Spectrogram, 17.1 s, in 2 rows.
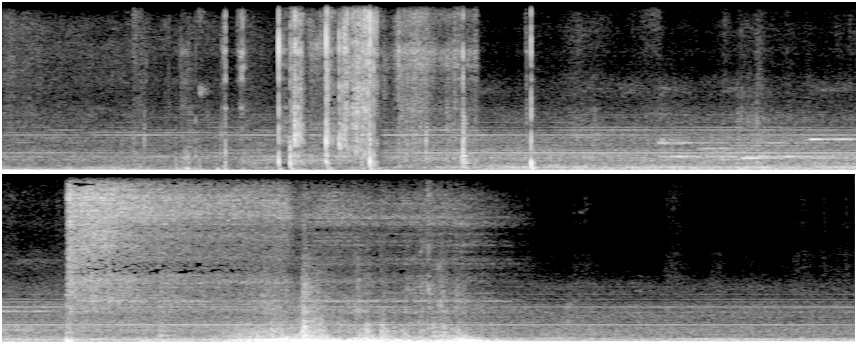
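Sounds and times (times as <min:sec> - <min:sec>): train heavy low rumble: 0:00.0 - 0:17.0
air hissing: 0:09.2 - 0:13.1.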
